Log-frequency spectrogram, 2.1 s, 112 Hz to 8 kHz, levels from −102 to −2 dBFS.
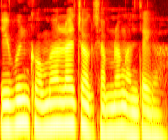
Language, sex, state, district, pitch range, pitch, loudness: Wancho, female, Arunachal Pradesh, Longding, 145-180 Hz, 165 Hz, -14 LUFS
